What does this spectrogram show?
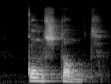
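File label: "constant", Dutch; нидерл.; Констант (художник)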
